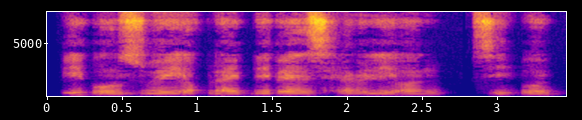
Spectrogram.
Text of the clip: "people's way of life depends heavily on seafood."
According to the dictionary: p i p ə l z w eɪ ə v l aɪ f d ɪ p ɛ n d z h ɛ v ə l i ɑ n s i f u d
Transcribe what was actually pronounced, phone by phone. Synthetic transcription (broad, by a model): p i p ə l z w eɪ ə p l aɪ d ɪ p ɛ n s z h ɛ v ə l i ɑ n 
